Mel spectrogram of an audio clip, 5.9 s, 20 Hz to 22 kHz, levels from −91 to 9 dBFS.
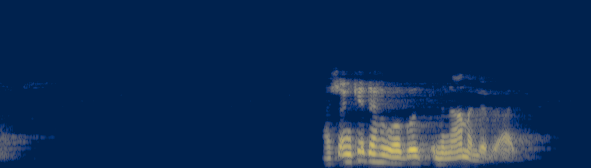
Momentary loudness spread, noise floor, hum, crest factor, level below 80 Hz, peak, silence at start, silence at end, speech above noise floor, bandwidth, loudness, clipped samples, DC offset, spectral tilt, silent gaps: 20 LU; under -90 dBFS; none; 20 dB; under -90 dBFS; -4 dBFS; 3.25 s; 0.75 s; over 73 dB; 3.5 kHz; -18 LUFS; under 0.1%; under 0.1%; -5 dB/octave; none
